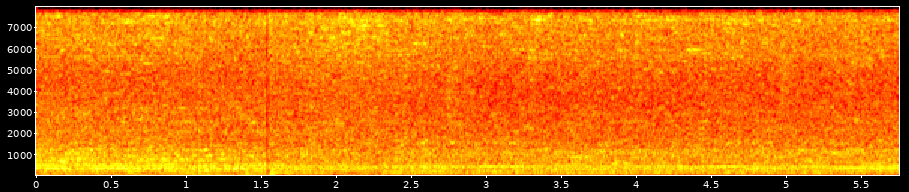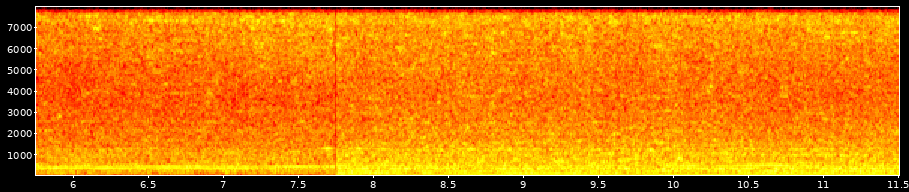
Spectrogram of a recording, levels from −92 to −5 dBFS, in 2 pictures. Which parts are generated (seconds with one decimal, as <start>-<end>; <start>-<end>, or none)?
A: 1.0-1.6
